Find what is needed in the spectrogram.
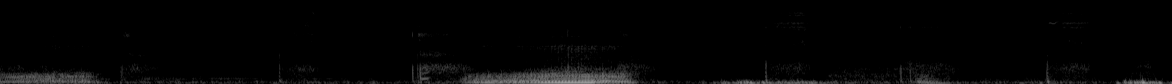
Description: Mama loves her lovely hubby no matter how many snores wake her at night.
